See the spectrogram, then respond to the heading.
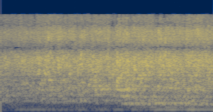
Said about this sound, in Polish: Nie włącza się też pralki czy zmywarki, jeśli nie są pełne, a idące do toalety dobiera się odpowiedni guziczek, spuszczając wodę.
